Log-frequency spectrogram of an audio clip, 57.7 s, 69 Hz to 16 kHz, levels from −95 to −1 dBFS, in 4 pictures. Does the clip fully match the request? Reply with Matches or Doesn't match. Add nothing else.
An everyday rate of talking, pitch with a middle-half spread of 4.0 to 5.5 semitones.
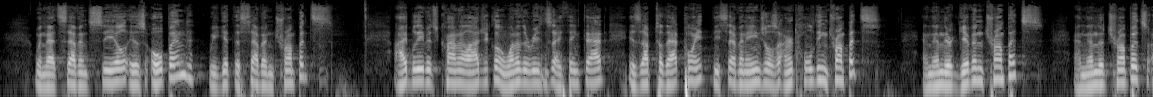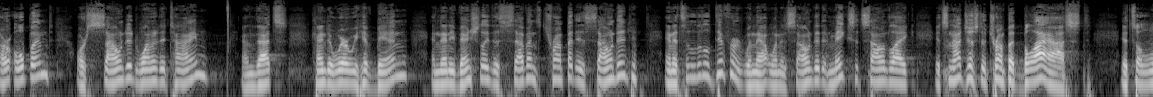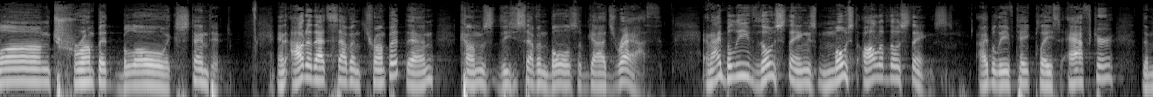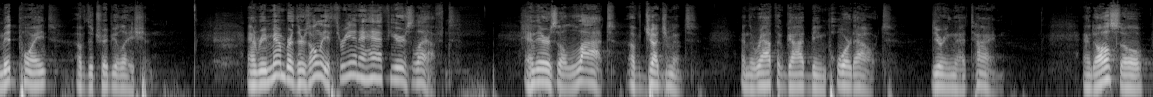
Matches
